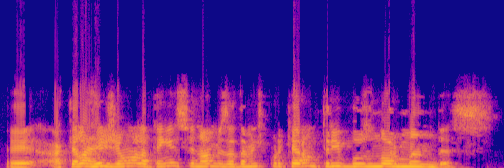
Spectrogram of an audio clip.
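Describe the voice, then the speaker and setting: Brazilian man, high voice, hesitant measured guest explainer. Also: lo-fi sound. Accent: Brazilian Portuguese. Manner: measured, many hesitations and restarts. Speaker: author and guest on Norse religion. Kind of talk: explanatory interview talk.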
